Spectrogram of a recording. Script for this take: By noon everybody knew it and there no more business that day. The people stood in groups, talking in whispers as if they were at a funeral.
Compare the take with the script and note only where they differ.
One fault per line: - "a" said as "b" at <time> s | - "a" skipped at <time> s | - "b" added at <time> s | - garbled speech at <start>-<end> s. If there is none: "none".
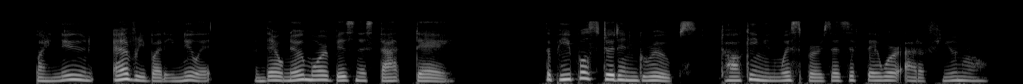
none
